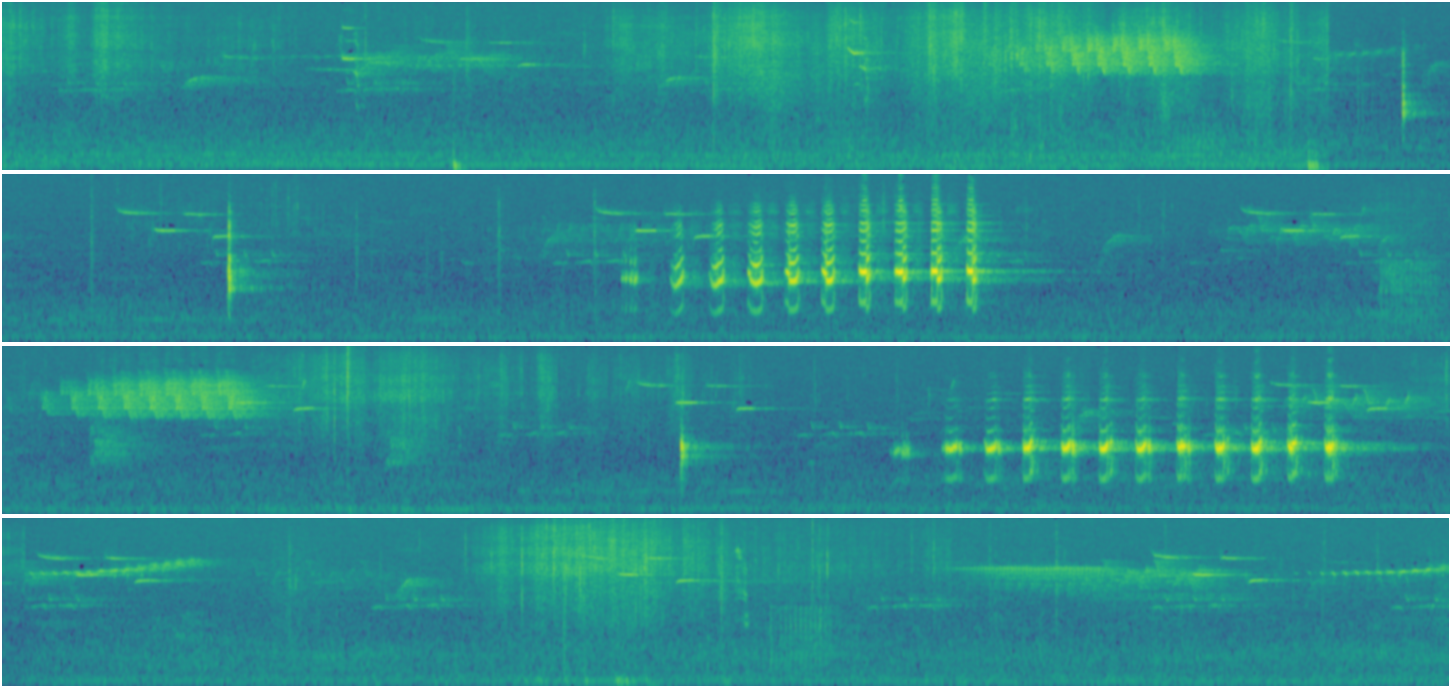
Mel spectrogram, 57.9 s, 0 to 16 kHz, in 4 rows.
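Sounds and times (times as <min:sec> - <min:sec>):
wild turkey yelping: 0:16.7 - 0:17.0, 0:20.7 - 0:24.5, 0:37.9 - 0:42.4.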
